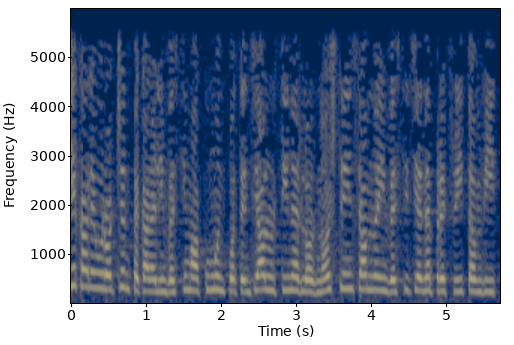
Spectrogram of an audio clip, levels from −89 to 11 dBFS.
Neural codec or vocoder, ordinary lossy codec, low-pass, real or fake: none; none; 5.4 kHz; real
